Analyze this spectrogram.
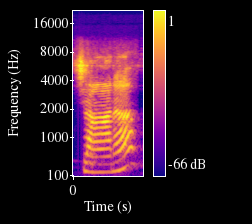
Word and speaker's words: Jonna: sure good morning warren my name is jonna john with an a john like where does that name come from jonna like well my grandfather's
